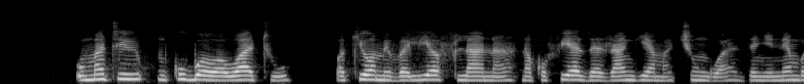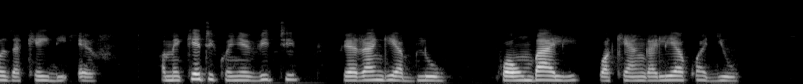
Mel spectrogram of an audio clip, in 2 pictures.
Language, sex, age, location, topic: Swahili, female, 18-24, Mombasa, government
